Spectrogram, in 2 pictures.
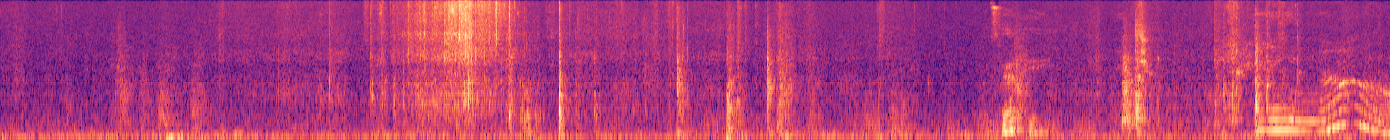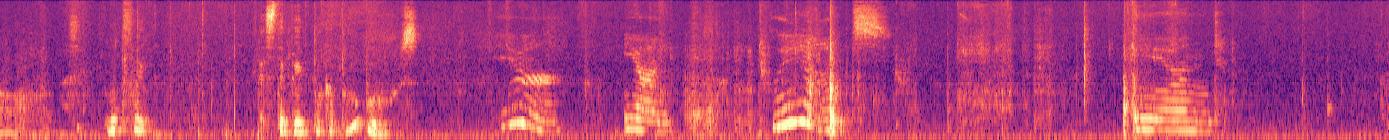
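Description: Plastic toy packaging crinkles and rustles as it is handled.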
